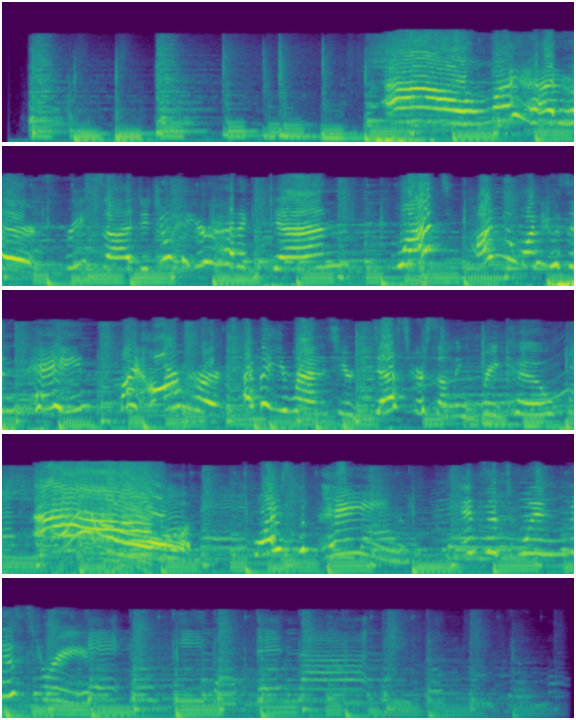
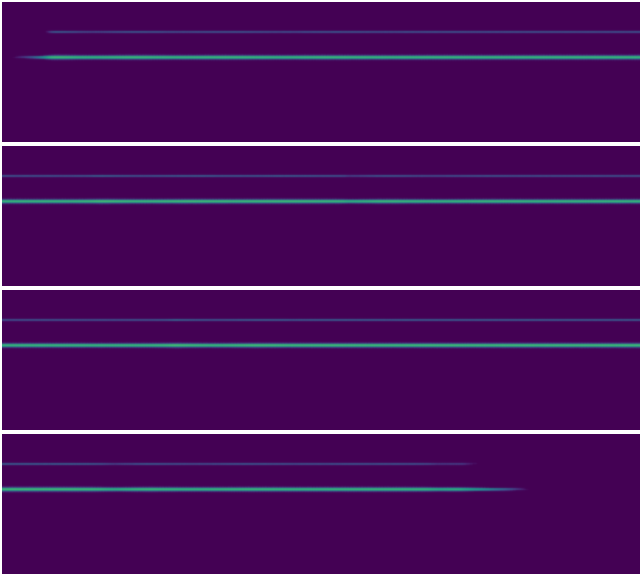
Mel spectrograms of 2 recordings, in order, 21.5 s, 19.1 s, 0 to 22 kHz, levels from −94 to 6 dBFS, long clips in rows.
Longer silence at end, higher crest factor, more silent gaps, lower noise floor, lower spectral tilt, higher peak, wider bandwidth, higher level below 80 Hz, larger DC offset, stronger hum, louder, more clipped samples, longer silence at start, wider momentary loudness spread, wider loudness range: second, 0.4 s vs 1.1 s; about the same, 10 dB vs 6 dB; neither; second, -38 dBFS vs -59 dBFS; first, -3 dB/octave vs 9.5 dB/octave; first, 0 dBFS vs -18 dBFS; about the same, 11 kHz vs 10.5 kHz; first, -26 dBFS vs under -90 dBFS; first, 0.5% vs under 0.1%; neither; first, -8 LUFS vs -21 LUFS; neither; about the same, 0.2 s vs 0.3 s; first, 19 LU vs 2 LU; first, 10 LU vs 2 LU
